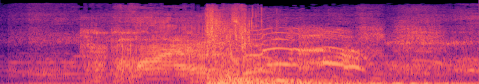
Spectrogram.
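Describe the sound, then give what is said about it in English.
A head slams hard against glass, giving one heavy, loud thud about midway, amid tonal vocal sounds and voices that continue around the impact. “Baring his teeth, he runs full pelt at them, rebounding off the glass.”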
